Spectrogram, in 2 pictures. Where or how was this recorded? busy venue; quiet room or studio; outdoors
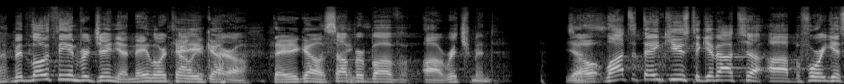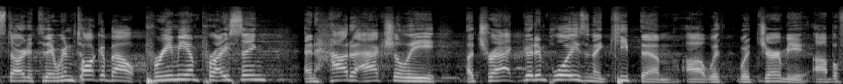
busy venue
